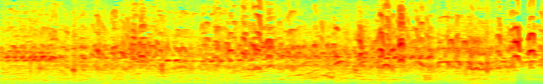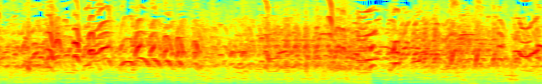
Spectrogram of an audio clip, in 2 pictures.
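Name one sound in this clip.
Many birds whistle and chirp nearby, without a break.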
